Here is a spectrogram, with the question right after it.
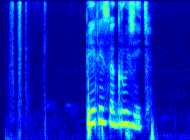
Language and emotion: Russian, neutral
